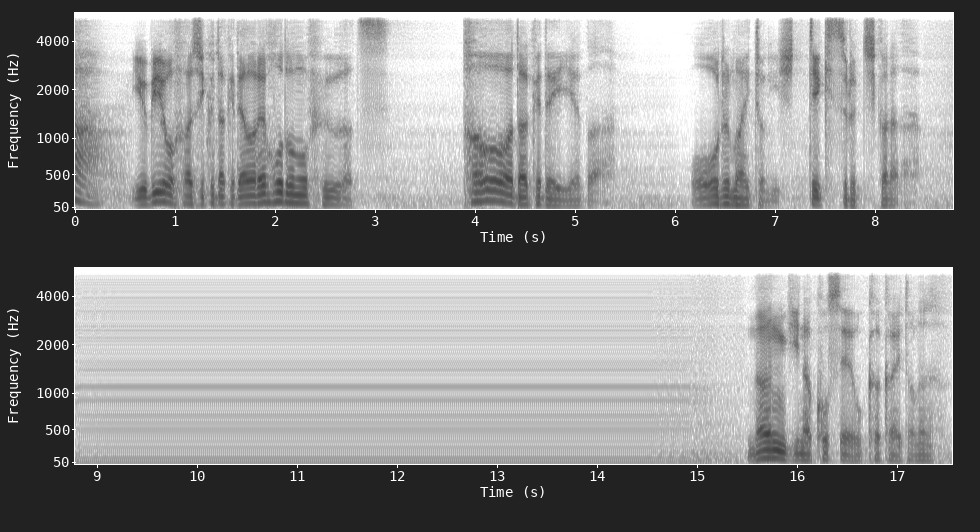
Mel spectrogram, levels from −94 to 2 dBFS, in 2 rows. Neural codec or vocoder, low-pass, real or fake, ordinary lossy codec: codec, 16 kHz, about 1 kbps, DyCAST, with the encoder's durations; 5.4 kHz; fake; none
